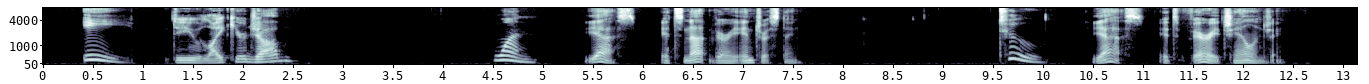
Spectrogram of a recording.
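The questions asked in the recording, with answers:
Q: Do you like your job?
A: 2: Yes, it's very challenging.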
